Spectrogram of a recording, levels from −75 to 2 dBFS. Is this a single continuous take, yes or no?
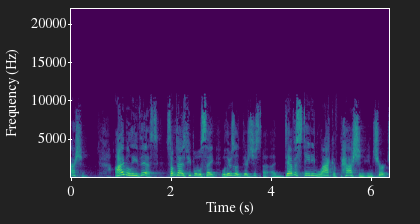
no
